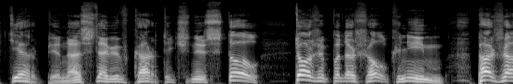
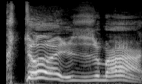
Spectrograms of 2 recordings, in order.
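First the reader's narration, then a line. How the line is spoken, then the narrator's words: Ecstatic shout, professor. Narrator (Russian): снова закричал в полном восторге профессор эстетики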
